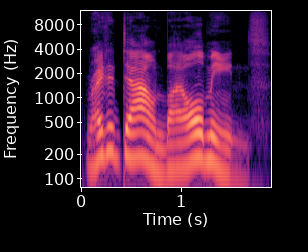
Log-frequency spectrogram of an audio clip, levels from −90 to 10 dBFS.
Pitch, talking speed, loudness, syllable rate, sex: 145 Hz, 190 wpm, -16 LUFS, 3.9 syllables/s, male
